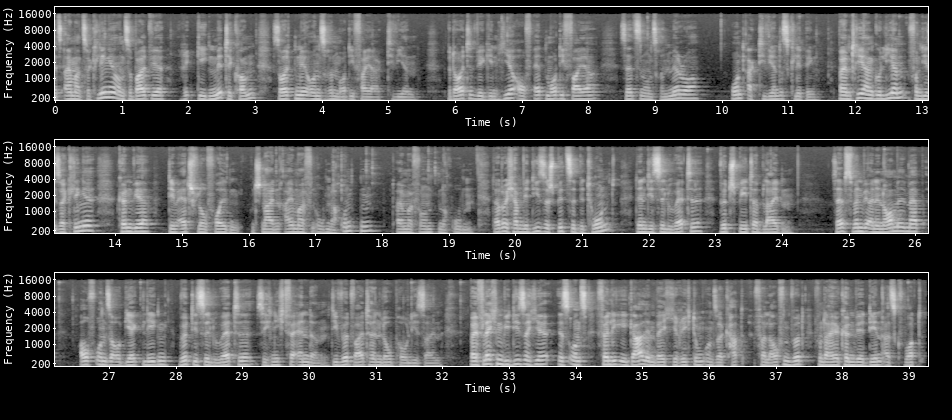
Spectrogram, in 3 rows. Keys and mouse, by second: 0.1 click, 1.4 middle click, 2.7 middle click, 6.7-9.0 drag, 10.6 click, 11.2 middle click, 12.7 middle click, 14.1 shift+middle click, 15.9 k, 17.2 k, 22.9 shift+click, 25.0 click, 25.5 shift+click, 26.2 click, 27.5 click, 28.9 click, 31.5 shift+click, 32.1 k, 32.3 click, 39.0 click.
